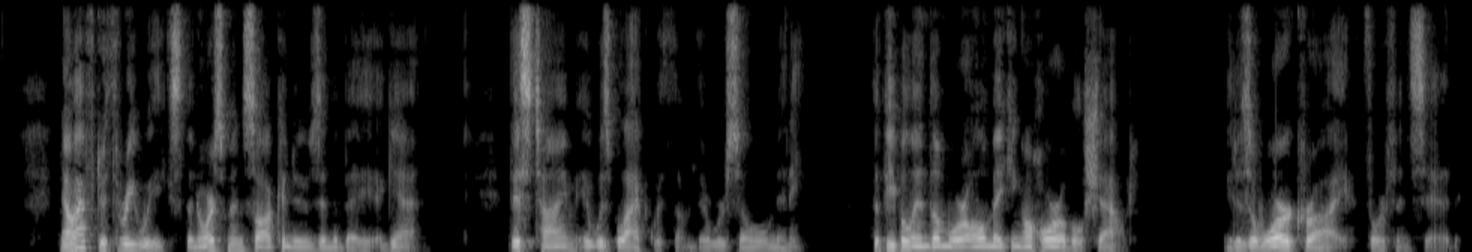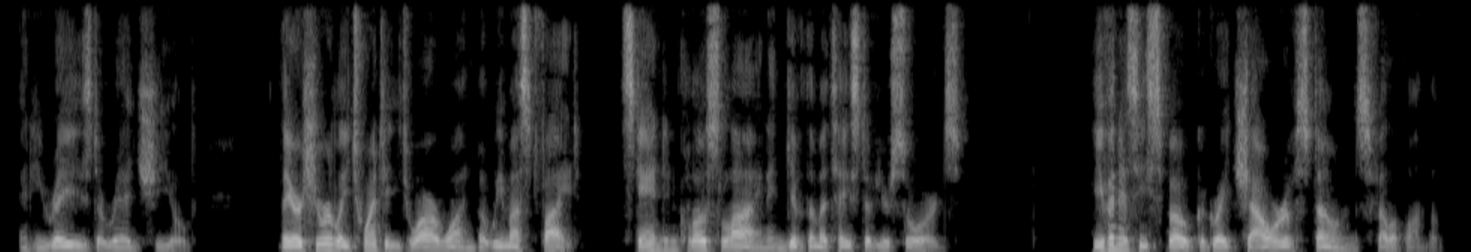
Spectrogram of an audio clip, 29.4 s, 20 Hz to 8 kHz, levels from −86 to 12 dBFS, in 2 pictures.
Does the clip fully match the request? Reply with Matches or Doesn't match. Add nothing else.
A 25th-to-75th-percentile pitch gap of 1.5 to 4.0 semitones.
Doesn't match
